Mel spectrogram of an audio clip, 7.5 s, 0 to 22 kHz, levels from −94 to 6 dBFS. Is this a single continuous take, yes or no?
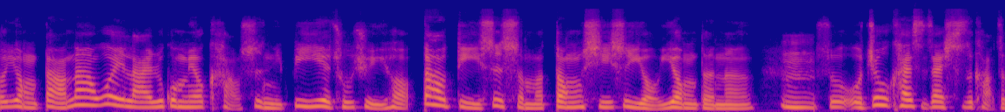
no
